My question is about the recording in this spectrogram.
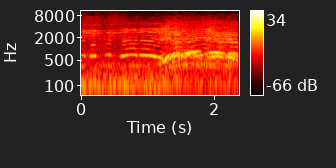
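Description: A group of men shouting slogans together, with loud, drawn-out syllables.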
